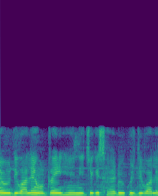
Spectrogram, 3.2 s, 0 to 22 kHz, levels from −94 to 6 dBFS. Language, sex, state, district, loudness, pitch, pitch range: Hindi, female, Himachal Pradesh, Shimla, -12 LUFS, 200 Hz, 190-205 Hz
